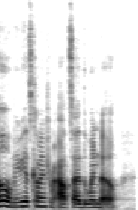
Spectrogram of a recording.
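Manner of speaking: ordinary talk, nothing marked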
